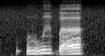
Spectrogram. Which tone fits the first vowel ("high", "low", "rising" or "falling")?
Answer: low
